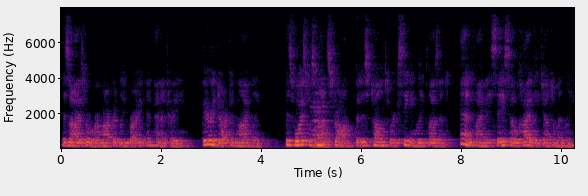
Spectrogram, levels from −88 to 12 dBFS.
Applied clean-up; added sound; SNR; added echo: neural separator model SepFormer DNS4.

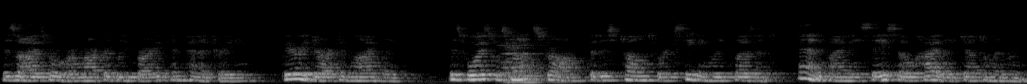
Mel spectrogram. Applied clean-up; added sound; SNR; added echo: none; Musical instrument; 12 dB; reverberation time 2.4 s.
